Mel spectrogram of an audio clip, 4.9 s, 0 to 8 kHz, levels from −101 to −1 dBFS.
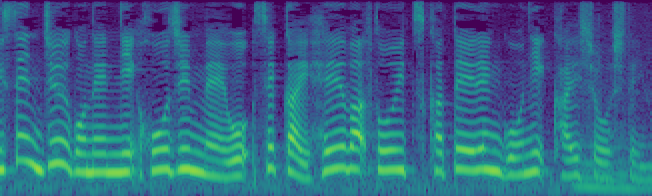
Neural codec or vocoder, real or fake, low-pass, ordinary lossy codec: none; real; none; none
